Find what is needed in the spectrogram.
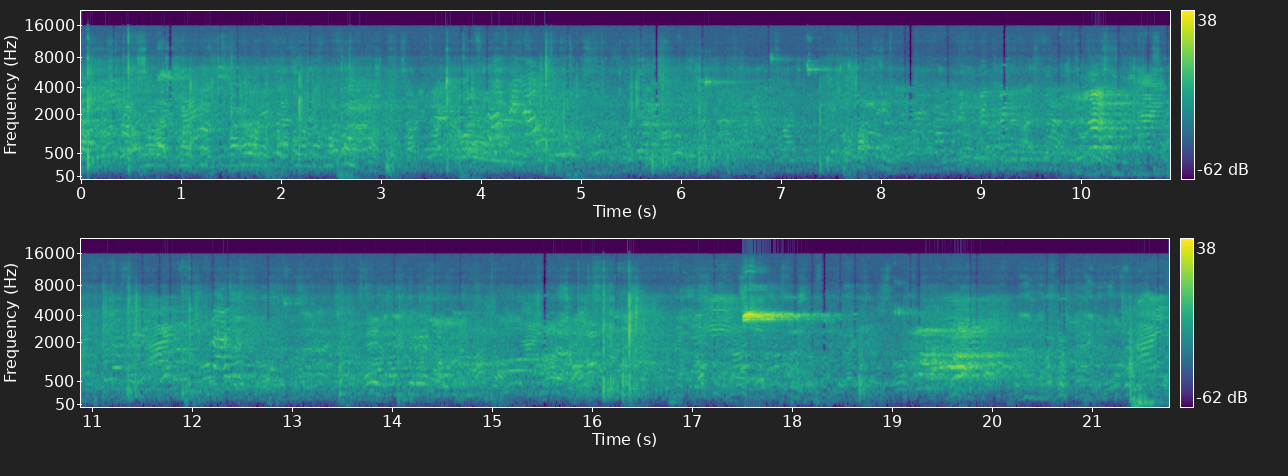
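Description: Sound of an indoor futsal game in a sports hall: voices of players and spectators echoing in the hall, with the sharp knocks of the ball being kicked and bouncing on the floor. A brief high-pitched squeak comes about two and a half seconds before the end.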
